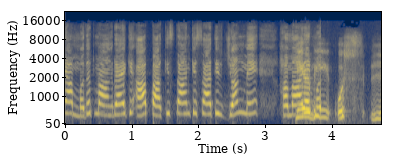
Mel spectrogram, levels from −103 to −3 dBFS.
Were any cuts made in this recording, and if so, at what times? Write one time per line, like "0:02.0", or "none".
0:03.5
